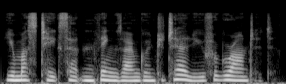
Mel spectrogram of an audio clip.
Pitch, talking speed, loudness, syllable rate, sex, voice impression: 190 Hz, 275 wpm, -15 LUFS, 5.6 syllables/s, female, feminine, slightly young, relaxed, slightly weak, soft, muffled, fluent, raspy, slightly cute, calm, slightly friendly, unique, slightly lively, sharp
